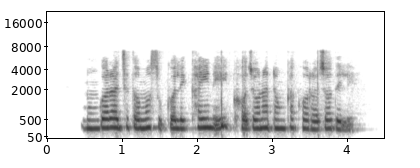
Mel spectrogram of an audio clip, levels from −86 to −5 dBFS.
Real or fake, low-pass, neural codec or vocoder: fake; 7.2 kHz; codec, 16 kHz in and 24 kHz out, 1 kbps, XY-Tokenizer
